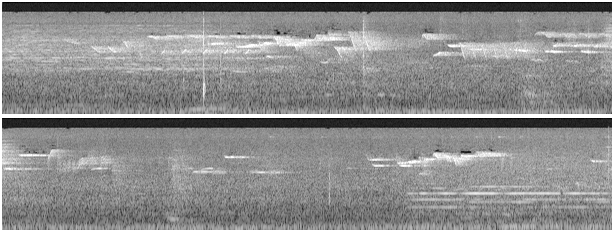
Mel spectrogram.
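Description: Small birds singing in short high chirping phrases over a low outdoor rumble, with a single sharp click about two seconds in. Near the end a steady hum of several tones comes in.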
